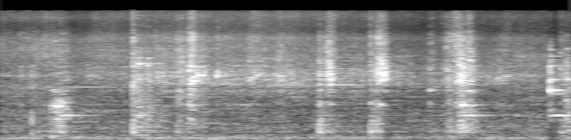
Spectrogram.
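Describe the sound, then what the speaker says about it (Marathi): A spoon stirs chicken biryani masala frying in oil in a pan, scraping and sizzling in repeated strokes at close range, with a steady frying hiss underneath and no talking. "आता मस्त एक जीव होईपर्यंत हलवून घ्यायचं याला"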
